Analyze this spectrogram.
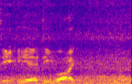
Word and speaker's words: Deady: He's well, it's spelt Deady, as in D-E-A-D-Y, 2012, but he pronounced it Deady.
